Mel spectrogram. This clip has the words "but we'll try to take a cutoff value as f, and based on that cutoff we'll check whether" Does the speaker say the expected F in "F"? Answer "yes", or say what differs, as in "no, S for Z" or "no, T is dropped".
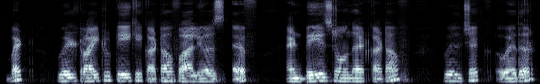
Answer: yes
